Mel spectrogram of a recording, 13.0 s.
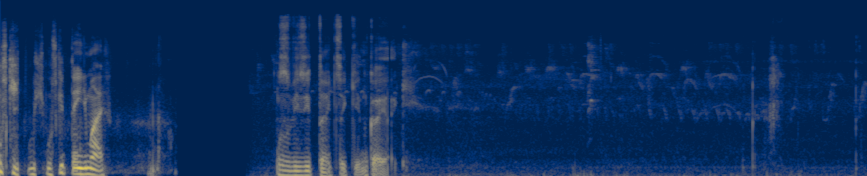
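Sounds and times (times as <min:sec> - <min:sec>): birds chirping and whistling: 0:03.8 - 0:13.0
low steady background noise: 0:03.8 - 0:13.0.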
